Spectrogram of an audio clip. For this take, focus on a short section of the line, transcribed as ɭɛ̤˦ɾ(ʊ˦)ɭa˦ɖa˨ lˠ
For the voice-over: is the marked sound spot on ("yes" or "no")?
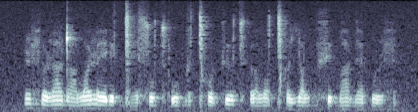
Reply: no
